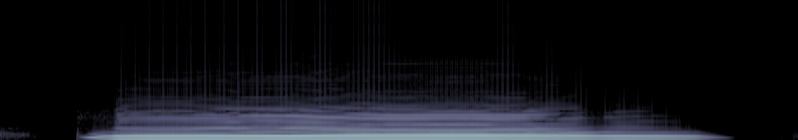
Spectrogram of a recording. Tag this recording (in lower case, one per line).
music
wind instrument
musical instrument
